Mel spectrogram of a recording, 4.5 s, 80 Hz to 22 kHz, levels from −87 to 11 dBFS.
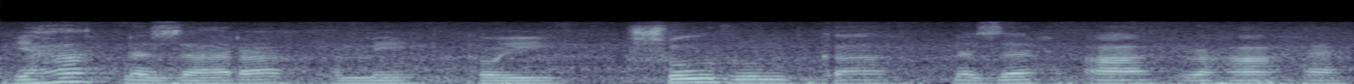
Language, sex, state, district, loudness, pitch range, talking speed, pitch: Hindi, male, Chhattisgarh, Raipur, -18 LUFS, 130-145 Hz, 135 wpm, 135 Hz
